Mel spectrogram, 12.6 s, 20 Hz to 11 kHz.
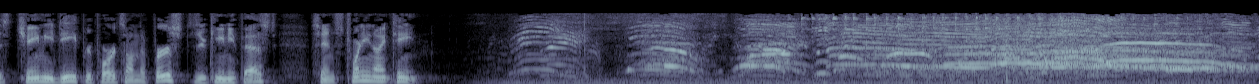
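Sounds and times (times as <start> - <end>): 
speech: 0.0 - 4.3
excited shouts at zucchini races: 5.1 - 12.5
outdoor festival crowd cheering and yelling at zucchini races in the rain: 5.1 - 12.5.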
